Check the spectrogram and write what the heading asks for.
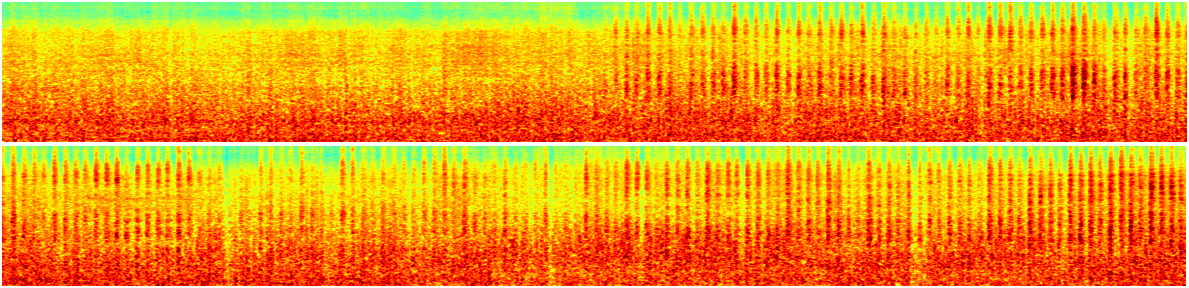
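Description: Steam-hauled passenger train's carriages running steadily over the track, a continuous rumble and clatter of wheels on the rails, heard from an open carriage window.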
